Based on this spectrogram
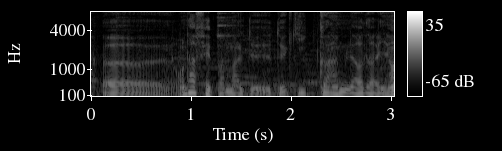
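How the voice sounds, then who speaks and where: A man speaks with lively intonation. His pitch is very deep and low. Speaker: band member. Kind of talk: casual interview chat. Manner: relaxed, chuckling.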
